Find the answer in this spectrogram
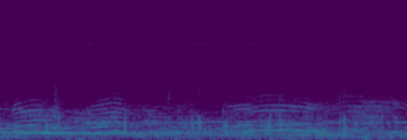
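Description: Faint, distant voices calling out at a ballpark: players or spectators shouting during a pitch, heard far off and quiet.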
